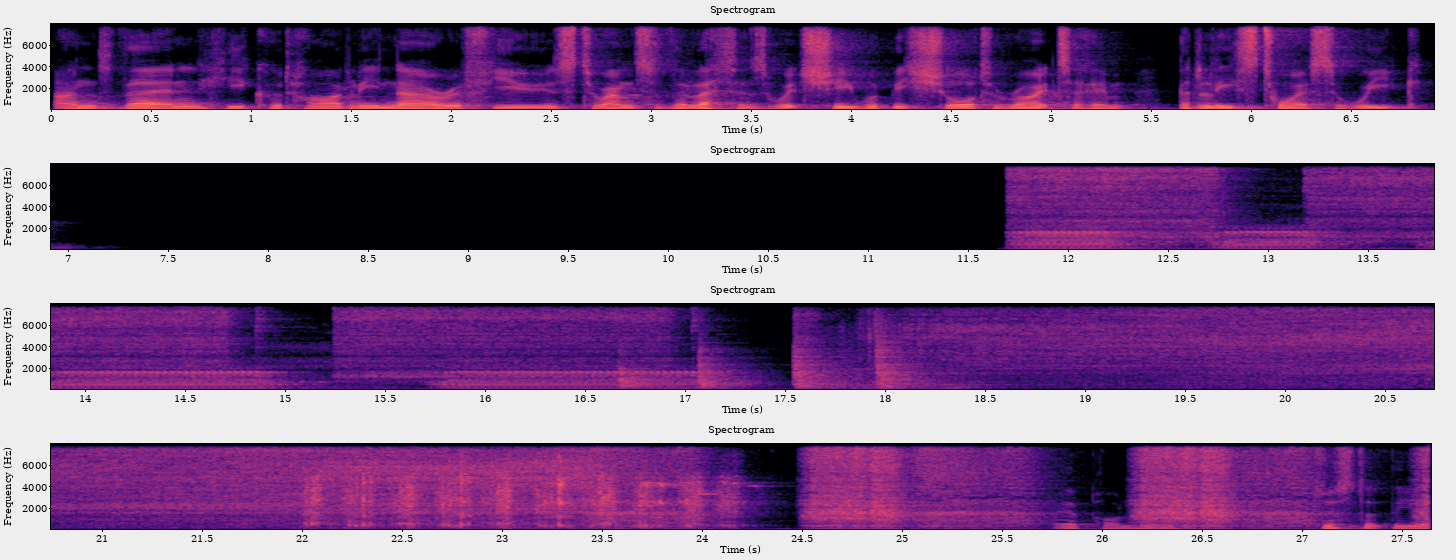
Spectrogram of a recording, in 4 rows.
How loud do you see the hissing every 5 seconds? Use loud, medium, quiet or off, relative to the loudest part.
off, off, medium, medium, loud, loud.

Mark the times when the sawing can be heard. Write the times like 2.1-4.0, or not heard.
22.0-24.3.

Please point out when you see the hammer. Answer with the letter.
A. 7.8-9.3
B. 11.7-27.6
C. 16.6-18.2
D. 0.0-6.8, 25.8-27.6
C.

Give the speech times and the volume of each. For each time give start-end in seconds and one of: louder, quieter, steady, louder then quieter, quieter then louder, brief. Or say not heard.
0.0-6.8 steady
25.8-27.6 brief.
